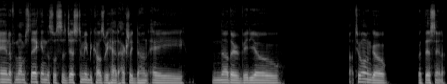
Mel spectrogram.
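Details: Adult man speaking; Typical voice.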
